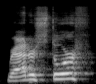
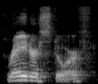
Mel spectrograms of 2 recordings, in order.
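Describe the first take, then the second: First: The name begins with the sound 'Ratter'. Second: The name begins with the sound 'Raider'. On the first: The speaker calls it wrong. "I said it wrong" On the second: The speaker calls it right. "I'll try again"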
